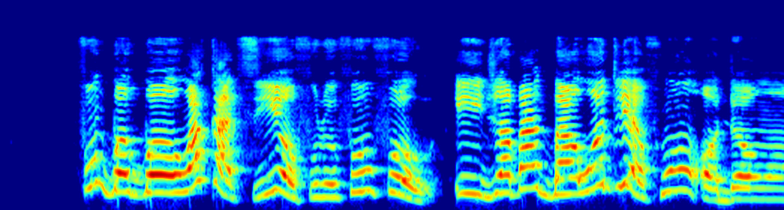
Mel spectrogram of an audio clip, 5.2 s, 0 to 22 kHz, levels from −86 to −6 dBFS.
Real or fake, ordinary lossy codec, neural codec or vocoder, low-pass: real; none; none; none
